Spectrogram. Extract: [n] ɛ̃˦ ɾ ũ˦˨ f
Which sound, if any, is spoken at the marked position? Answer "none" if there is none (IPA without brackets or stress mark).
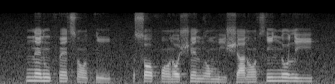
n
